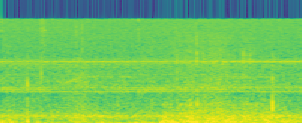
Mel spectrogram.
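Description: Steady background hiss of a studio microphone with a faint steady hum through it, and a few faint clicks.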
